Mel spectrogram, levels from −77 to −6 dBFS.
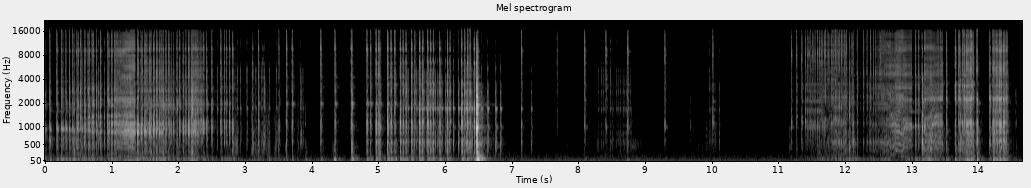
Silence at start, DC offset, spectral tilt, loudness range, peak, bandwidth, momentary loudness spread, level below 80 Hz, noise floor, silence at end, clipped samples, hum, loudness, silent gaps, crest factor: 0 s; under 0.1%; -1 dB/octave; 16 LU; -2 dBFS; 17 kHz; 16 LU; -56 dBFS; -65 dBFS; 0.2 s; under 0.1%; none; -31 LUFS; none; 34 dB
